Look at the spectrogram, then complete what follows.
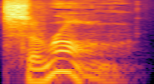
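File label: "sarong", British English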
